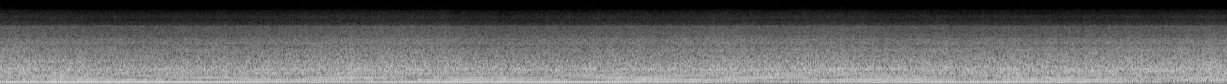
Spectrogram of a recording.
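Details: John Deere ZTrak Z915E, Kohler V-twin, sat 2 years; after carb clean fixed a sticky solenoid causing no fuel. Warm engine gives a steady even drone and smooth hum, no knocks; normal running.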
